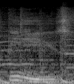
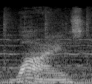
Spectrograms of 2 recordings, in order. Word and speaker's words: Ys: Simply put, by saying it as Ys, like in please. Generally, it's not proper to pronounce it wise, as in why do I care?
